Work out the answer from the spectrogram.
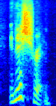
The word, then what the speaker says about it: Inisherin: Inisherin.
